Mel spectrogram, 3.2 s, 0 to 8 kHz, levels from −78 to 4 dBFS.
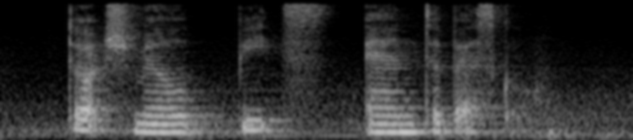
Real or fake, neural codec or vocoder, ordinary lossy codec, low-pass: fake; codec, 16 kHz, 0.4 kbps, LongCat-Audio-Codec; none; 7.2 kHz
